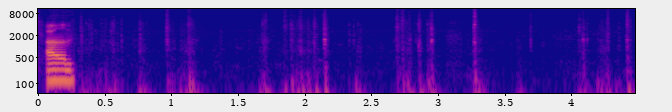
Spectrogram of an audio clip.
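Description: Quick essay typed on a computer keyboard: irregular bursts of light key taps up close, with short pauses between runs and a soft thump at the start.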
